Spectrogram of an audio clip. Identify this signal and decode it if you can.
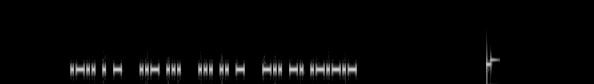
Morse code, heard as a keyed tone, about 41 wpm, 700 Hz. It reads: LET US SIT DN.
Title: Sentences from Top 500 Words and Abbreviations 45wpm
